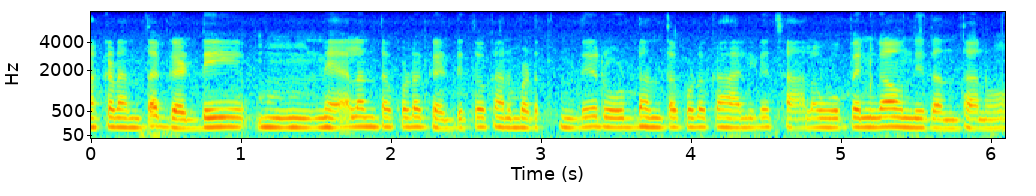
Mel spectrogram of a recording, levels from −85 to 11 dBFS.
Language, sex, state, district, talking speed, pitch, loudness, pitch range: Telugu, female, Andhra Pradesh, Manyam, 175 wpm, 180 Hz, -15 LUFS, 175-185 Hz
